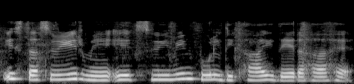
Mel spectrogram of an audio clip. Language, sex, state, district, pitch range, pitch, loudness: Hindi, female, Jharkhand, Garhwa, 195-225 Hz, 215 Hz, -14 LUFS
